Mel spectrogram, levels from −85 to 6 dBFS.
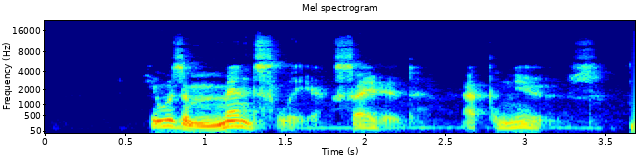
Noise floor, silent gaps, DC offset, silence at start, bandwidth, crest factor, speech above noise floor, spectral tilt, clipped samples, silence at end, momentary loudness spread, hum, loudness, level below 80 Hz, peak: -77 dBFS; none; under 0.1%; 0.65 s; 14 kHz; 20 dB; 55 dB; -5.5 dB/octave; under 0.1%; 0.25 s; 16 LU; none; -23 LUFS; -62 dBFS; -4 dBFS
